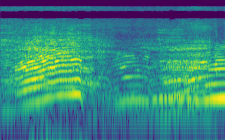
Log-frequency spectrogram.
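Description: A cow moos loudly, a long drawn-out low bellow that dips and rises again over about three seconds, with no other sounds around it.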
